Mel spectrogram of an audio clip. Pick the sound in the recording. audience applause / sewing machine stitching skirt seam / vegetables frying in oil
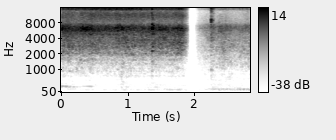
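vegetables frying in oil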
